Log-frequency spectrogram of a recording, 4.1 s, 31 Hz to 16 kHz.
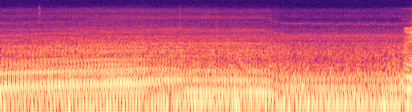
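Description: A brand new Honda CRF1000 Africa Twin hums at low revs in sixth gear, a steady close engine rumble with a smooth pitch drop partway through as the rider shifts or eases off.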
